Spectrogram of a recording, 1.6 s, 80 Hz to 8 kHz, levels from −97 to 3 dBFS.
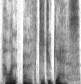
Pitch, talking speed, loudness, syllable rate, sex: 175 Hz, 220 wpm, -18 LUFS, 4.1 syllables/s, female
